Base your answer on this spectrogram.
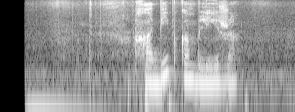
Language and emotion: Russian, neutral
